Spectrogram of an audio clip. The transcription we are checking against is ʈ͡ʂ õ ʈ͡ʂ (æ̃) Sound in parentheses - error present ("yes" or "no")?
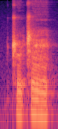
no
